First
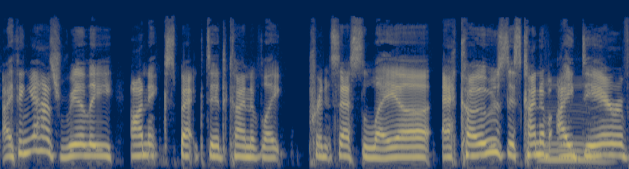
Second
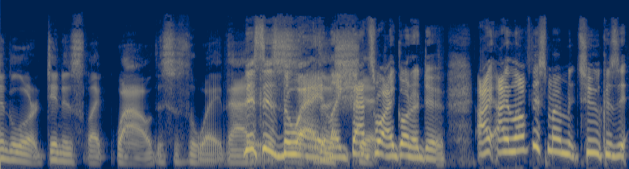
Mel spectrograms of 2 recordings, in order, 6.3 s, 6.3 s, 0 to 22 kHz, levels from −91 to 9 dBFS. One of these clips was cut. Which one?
first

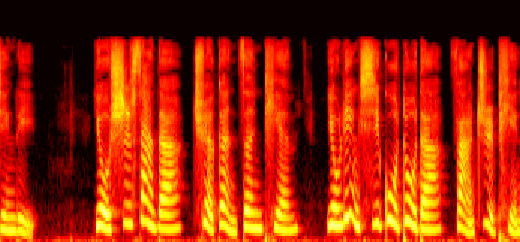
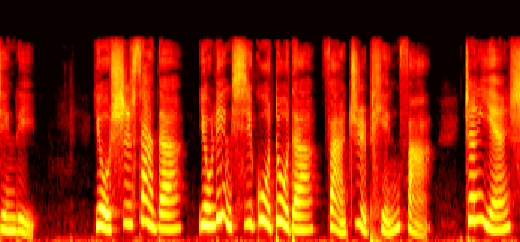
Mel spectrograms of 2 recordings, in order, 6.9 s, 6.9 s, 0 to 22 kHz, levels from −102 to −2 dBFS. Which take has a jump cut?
second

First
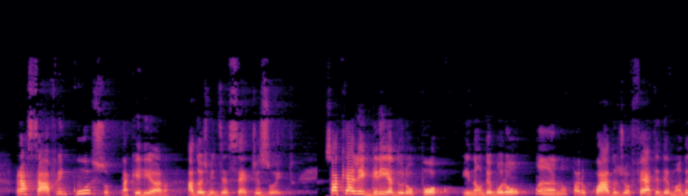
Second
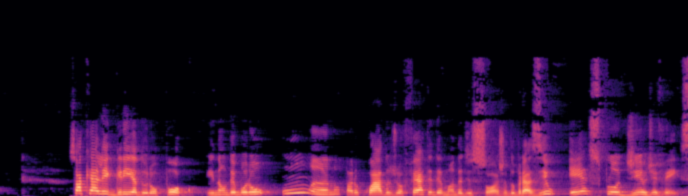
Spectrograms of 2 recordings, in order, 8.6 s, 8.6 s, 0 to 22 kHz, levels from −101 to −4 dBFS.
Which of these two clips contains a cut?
first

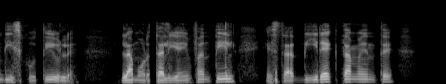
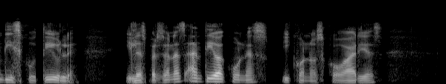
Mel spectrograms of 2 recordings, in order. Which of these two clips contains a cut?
second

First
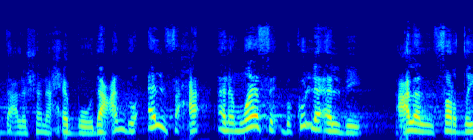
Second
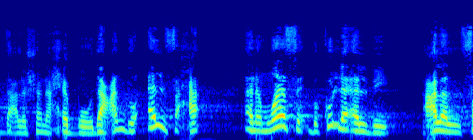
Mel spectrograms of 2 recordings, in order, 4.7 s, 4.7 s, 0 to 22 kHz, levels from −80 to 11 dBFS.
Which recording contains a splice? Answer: first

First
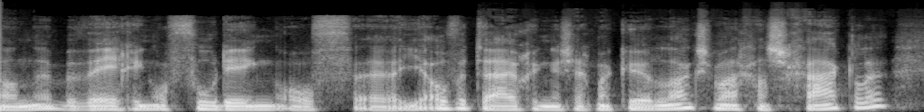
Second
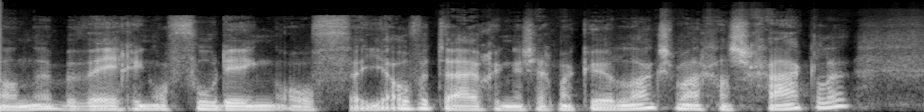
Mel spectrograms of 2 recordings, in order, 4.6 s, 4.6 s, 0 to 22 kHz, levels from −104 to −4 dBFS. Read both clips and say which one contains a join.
second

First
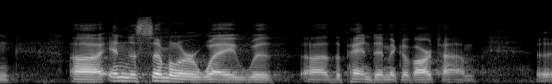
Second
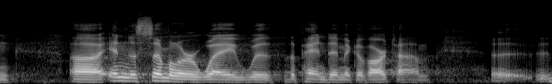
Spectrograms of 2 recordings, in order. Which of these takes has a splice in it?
second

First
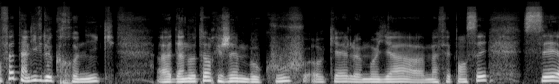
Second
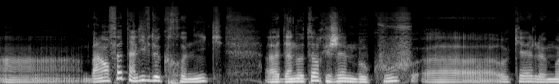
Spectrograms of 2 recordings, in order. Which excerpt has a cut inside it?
first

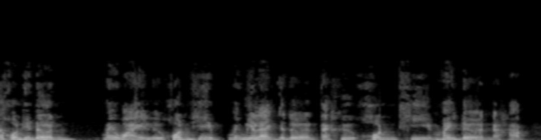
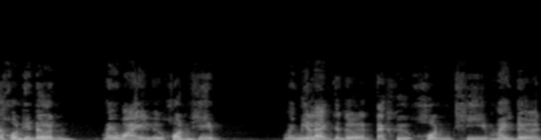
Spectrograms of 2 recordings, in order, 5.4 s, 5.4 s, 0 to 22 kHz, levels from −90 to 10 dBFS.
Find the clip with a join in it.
first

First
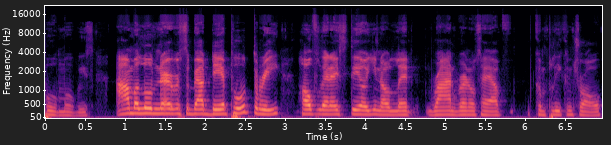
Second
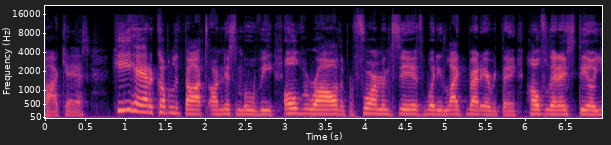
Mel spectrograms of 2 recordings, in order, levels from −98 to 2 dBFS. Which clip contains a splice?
second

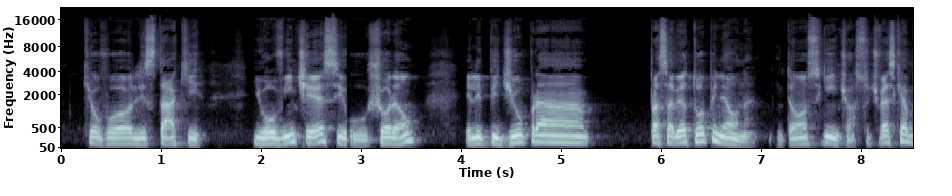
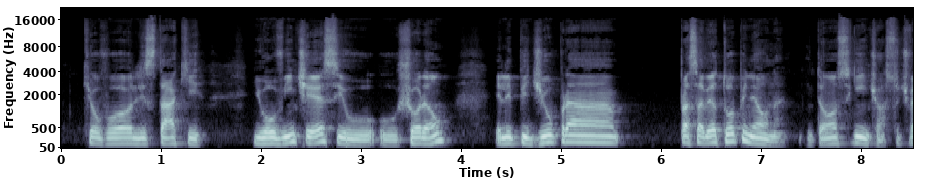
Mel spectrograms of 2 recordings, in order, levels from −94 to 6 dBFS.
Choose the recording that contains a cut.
first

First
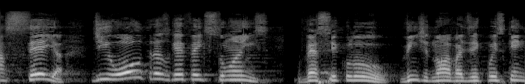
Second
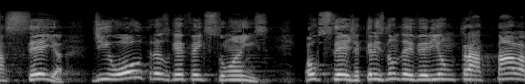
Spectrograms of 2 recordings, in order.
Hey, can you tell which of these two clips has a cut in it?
first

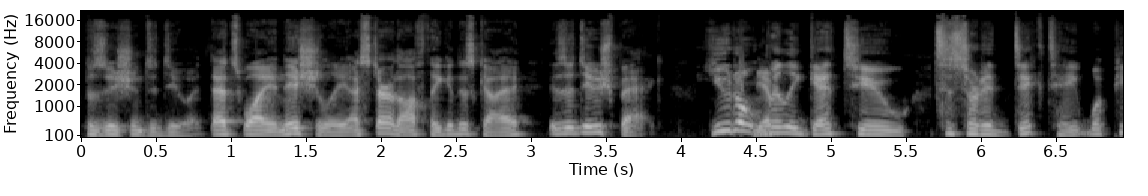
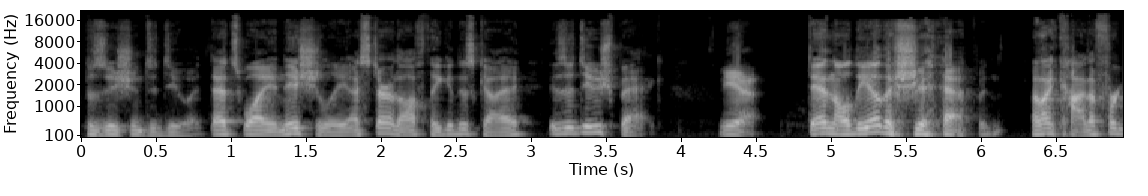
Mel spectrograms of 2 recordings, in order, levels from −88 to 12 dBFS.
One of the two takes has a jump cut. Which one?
first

